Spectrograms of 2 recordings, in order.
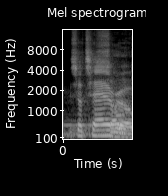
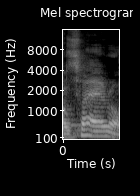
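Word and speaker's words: Soetoro: Barry Soltaro. – Is that Soltaro? – How's he? – Soltana, I think. Is it Soltana? Where is it? – Sotero. – Sotero. – Barry Sotero. Yeah.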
